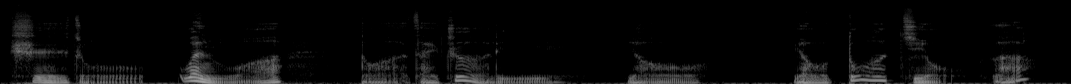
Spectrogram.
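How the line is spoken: Listless old monk's voice. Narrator (Chinese): 这老僧 全无精神 但说话声音正是适才称赞萧峰的口音

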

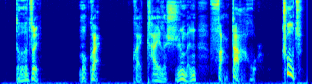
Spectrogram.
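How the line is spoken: Low voice. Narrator (Chinese): 萧峰低声道

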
